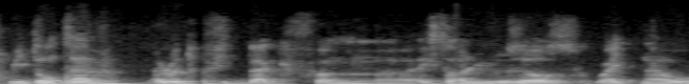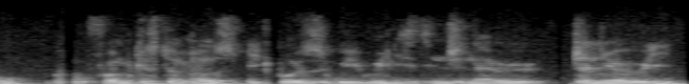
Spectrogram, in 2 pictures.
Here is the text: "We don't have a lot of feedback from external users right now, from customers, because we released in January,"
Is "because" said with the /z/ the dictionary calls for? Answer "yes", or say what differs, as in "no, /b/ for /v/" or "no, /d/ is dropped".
yes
